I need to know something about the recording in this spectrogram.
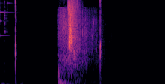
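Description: A shovel digs into dirt with a crunching scrape.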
